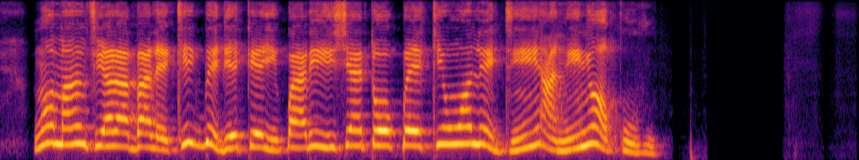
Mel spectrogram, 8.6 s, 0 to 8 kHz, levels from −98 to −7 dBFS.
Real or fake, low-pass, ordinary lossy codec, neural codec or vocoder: fake; none; none; codec, 16 kHz, 2 kbps, FunCodec, trained on Chinese and English, 25 frames a second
